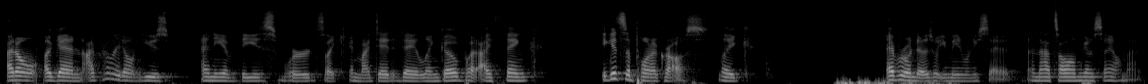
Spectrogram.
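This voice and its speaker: Young woman from Georgia, lowish warm voice; relaxed co-host, hedges and says "like" a lot. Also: a little fast. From Georgia, United States. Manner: relaxed, hedging, filler "like". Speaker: podcast co-host. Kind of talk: casual chat.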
